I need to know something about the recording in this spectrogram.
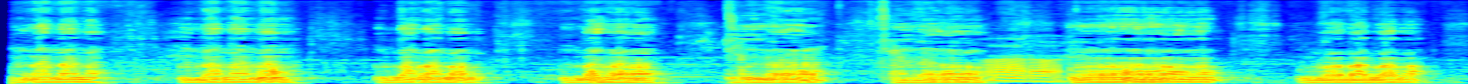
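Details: Dog in Russia making a deep bass sound with its mouth while being petted in the right spot; low, rumbling pulses repeated about once a second, roughly eight bursts in a row.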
